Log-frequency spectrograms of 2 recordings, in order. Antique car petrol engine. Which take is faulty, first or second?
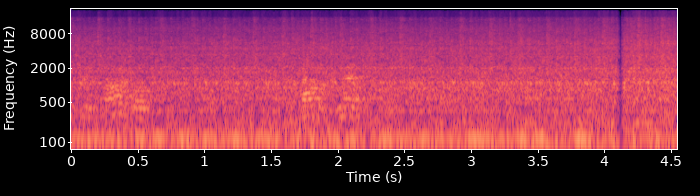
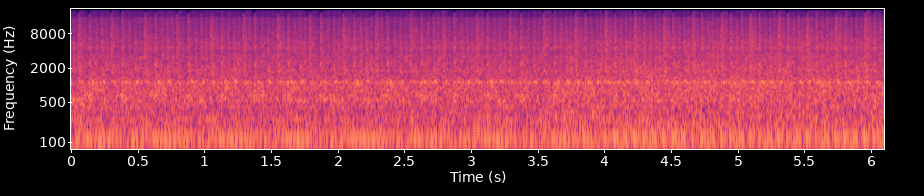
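second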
